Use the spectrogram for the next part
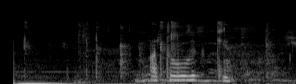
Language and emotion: Russian, neutral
